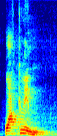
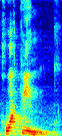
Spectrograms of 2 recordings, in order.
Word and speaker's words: Joaquin: us okay now Johnson Johnson is headed by Joaquin this J is pronounced with the ha H okay Joaquin duato that's the name of the CEO of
